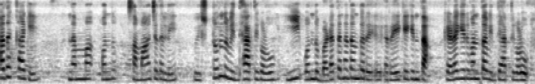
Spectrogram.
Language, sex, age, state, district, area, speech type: Kannada, female, 30-45, Karnataka, Dharwad, rural, spontaneous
